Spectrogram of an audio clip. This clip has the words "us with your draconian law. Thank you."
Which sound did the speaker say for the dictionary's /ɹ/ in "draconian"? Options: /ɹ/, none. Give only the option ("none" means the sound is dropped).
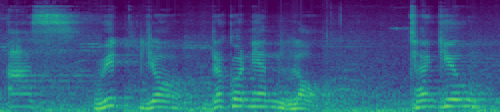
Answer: none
